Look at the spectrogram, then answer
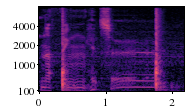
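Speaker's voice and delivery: high, slow, drawn-out dramatic reveal tone.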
